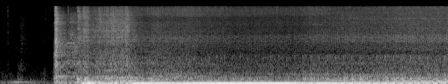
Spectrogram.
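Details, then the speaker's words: Renault Twingo 1 phase 2, bought broken for 50€ with a reported turbo problem, first start without coolant in. Catches instantly after a short crank and settles into a deep, even idle with no knocks or misfires. Normal start and idle. "Oh mec, une horloge une horloge parfait."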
